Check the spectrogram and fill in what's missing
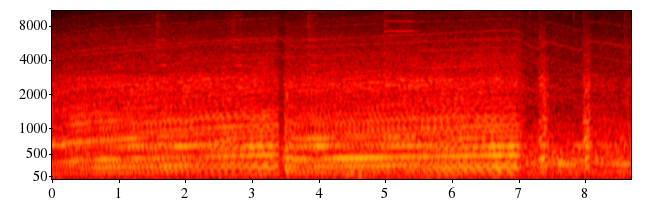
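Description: Heavy touring race car in Grid Autosport, a high-horsepower, high-grip machine, its engine droning loudly and steadily with rising revs, a sharp gear-change dip near the middle and a brief bump with tire scrub toward the end.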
